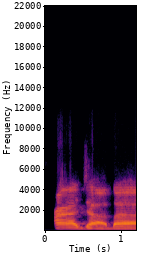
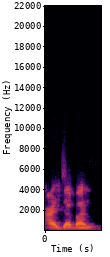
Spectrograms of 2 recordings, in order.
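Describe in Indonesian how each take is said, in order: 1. Kata ini berakhir dengan vokal panjang, tanpa n. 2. Kata ini berakhir dengan vokal pendek lalu n. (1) "ketika kita diberhentikan, diwakafkan, maka berubah dia menjadi mad. Jadi panjang-panjangnya dua harokat" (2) "kalau misalkan dibaca wasol namanya ajaban"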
